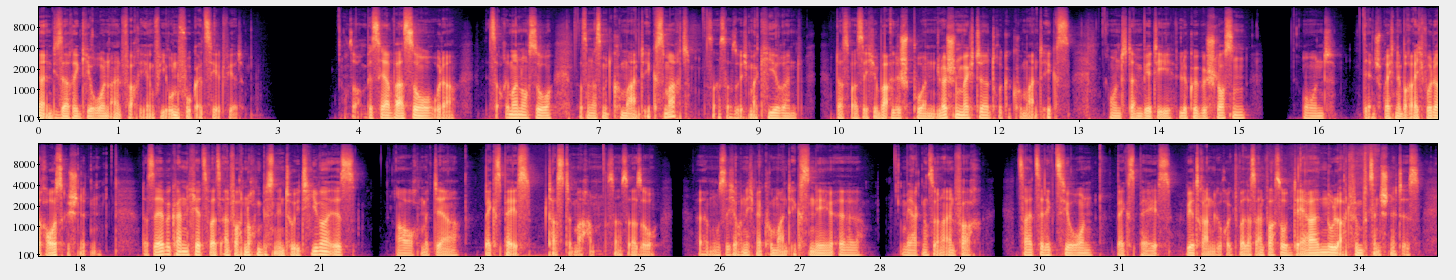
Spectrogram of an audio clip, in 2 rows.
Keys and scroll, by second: 5.6 Escape, 12.2 super+x, 22.5 BackSpace, 30.5 BackSpace.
